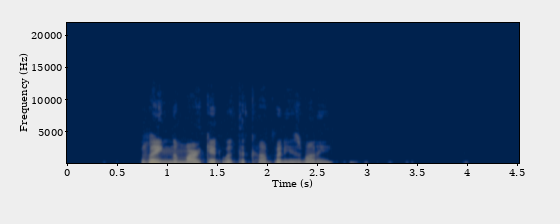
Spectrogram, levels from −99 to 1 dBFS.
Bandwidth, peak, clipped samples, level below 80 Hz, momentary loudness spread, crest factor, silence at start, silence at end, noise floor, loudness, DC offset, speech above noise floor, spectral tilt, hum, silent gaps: 12 kHz; -30 dBFS; under 0.1%; -82 dBFS; 10 LU; 26 dB; 0.75 s; 1.9 s; under -90 dBFS; -52 LUFS; under 0.1%; over 38 dB; -7 dB/octave; none; none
